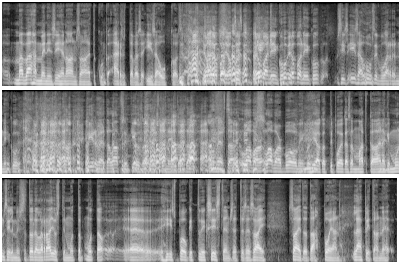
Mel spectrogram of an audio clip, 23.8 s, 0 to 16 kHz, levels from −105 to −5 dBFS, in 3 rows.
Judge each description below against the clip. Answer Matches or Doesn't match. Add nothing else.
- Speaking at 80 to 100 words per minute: Doesn't match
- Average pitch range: Matches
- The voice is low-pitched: Matches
